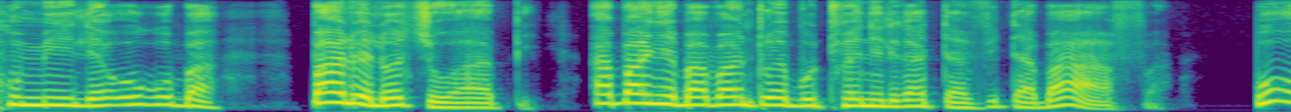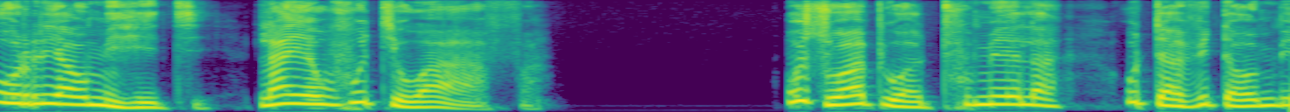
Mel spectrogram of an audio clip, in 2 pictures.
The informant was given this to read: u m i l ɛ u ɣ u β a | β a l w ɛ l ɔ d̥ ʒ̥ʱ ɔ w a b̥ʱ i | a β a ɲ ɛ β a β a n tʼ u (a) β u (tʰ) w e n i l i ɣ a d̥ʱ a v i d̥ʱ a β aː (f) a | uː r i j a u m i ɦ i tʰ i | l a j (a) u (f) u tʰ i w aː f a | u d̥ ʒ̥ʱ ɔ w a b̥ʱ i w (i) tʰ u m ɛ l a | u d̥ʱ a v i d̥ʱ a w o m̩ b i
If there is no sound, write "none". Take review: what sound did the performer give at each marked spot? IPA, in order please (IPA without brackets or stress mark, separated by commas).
e, tʰ, f, ɛ, f, a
